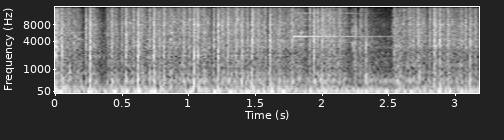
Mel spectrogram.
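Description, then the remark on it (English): Typewriter keys clack in a rapid, steady stream of sharp mechanical taps, fairly loud, with no voices present. “I have to give the credit to her because I would never have even dreamed of going into business until she introduced me to the typewriter.”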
